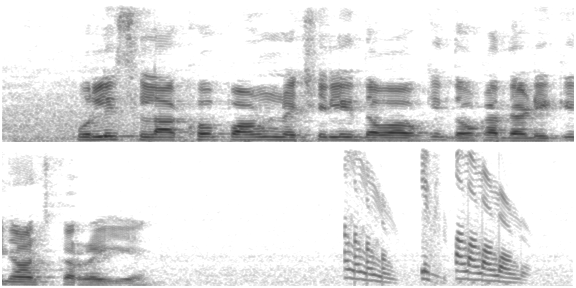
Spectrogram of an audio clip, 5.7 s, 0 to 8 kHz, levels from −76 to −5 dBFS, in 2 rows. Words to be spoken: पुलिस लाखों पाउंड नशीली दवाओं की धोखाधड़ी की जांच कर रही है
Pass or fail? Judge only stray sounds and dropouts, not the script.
fail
